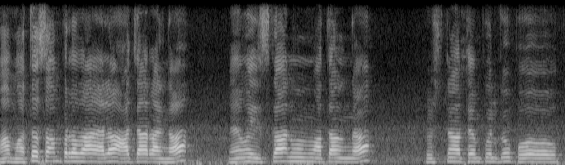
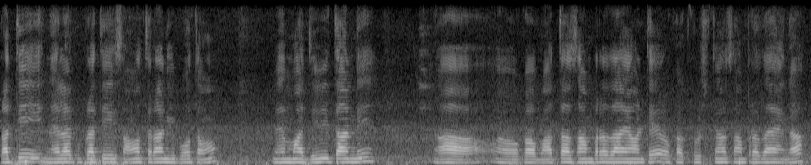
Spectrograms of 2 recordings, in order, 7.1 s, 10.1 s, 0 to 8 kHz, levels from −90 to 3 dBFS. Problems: none marked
